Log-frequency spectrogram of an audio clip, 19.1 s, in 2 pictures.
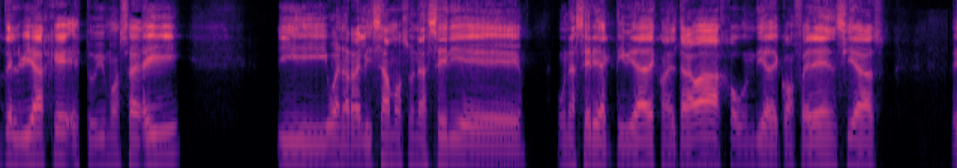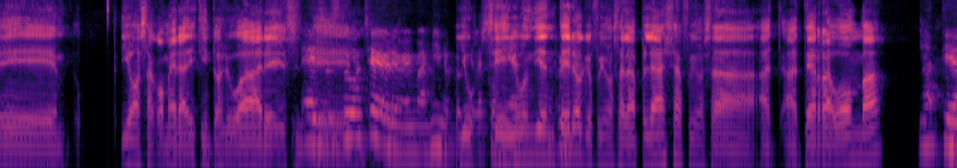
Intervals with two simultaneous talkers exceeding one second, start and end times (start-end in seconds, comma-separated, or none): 14.1-15.5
